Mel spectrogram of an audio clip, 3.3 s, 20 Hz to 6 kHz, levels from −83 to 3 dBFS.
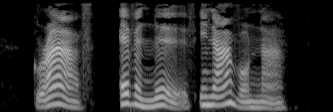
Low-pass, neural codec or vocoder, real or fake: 5.4 kHz; none; real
